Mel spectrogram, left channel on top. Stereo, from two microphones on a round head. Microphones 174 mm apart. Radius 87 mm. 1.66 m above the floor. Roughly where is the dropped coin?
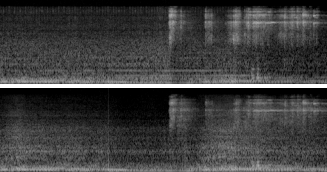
Left.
